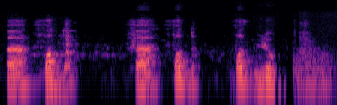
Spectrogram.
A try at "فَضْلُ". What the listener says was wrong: So, because you're learning Quran, etc. just remember there's no qalqala on a dad. So you're not going to say fadlu. Fadlu.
